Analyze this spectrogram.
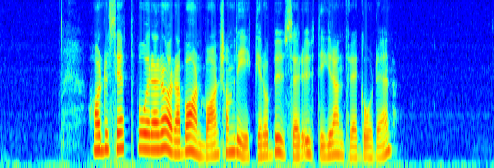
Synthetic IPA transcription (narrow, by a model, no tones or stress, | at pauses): haɖɵsɛt̪ːvoːɾaɾɑːɾabɑːɳbɑːɳʂɔmleːkəɾɔbʉ̟ːsəɾʉ̟ːt̪əɪɡɾant̪ʰɾɛːɡoːɖən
